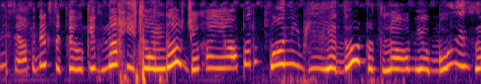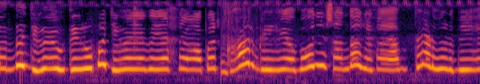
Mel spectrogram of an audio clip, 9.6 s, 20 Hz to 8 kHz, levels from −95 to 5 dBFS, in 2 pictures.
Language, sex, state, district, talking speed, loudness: Hindi, female, Chhattisgarh, Balrampur, 205 wpm, -20 LUFS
